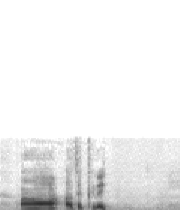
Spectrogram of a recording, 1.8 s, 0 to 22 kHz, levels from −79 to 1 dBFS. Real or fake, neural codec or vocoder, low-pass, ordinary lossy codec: fake; codec, 16 kHz, 1 kbps, FunCodec, trained on LibriTTS, 50 frames a second; none; none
